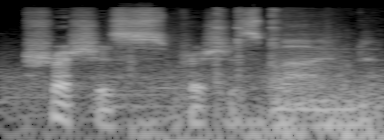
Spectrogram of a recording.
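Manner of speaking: hushed, breathy mock-tender whisper. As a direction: whisper it like cradling something fragile. Mock self-pity, whispered.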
